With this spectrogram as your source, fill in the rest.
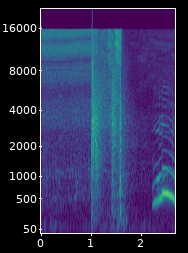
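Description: A water bottle rocket launches with a sudden whoosh and spray.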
